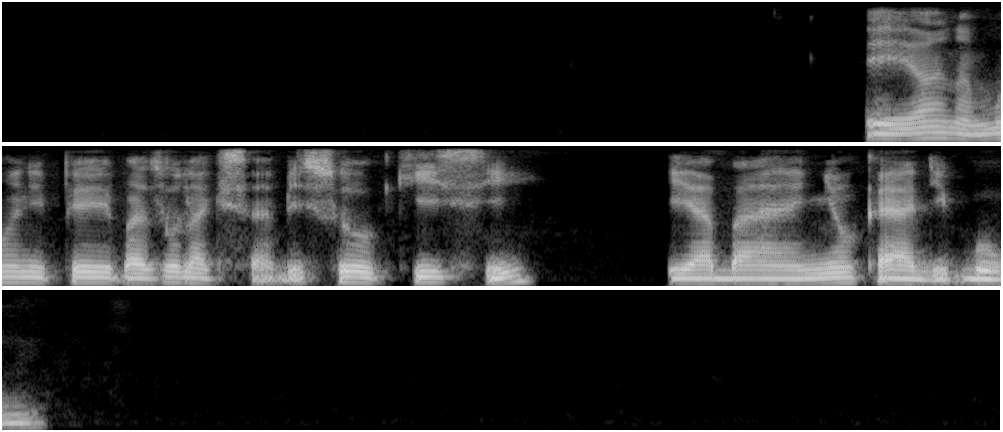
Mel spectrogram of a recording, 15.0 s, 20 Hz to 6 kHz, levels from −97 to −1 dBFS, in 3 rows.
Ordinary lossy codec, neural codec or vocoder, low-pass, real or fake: AAC, 48 kbps; autoencoder, 48 kHz, 128 numbers a frame, DAC-VAE, trained on Japanese speech; 5.4 kHz; fake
